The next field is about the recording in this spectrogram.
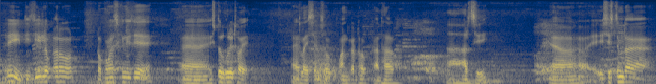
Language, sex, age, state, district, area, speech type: Assamese, male, 45-60, Assam, Goalpara, urban, spontaneous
